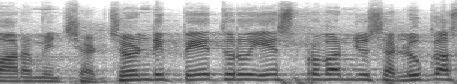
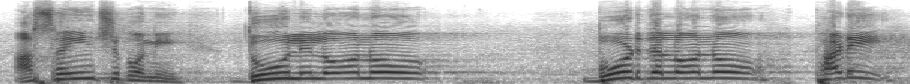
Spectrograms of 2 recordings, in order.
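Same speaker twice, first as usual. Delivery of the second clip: slow, high, drawn-out scripture cry; declaimed repentance; 6 semitones higher, slower than usual. Acted. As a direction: proclaim each phrase slowly at raised pitch. Preacher declaims Job's repentance verse. (నెమ్మదిగా, ఎత్తైన స్వరంతో పశ్చాత్తాప పఠనం)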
